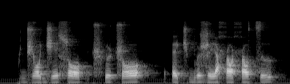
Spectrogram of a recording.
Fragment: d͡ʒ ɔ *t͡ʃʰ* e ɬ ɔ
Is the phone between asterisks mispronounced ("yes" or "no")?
yes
